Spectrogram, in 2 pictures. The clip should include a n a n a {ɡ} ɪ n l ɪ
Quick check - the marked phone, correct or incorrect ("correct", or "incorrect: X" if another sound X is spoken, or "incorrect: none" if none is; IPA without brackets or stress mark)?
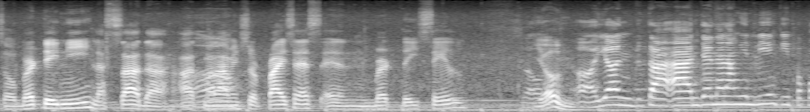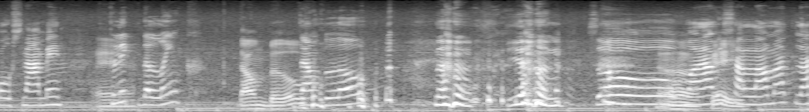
incorrect: ŋ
